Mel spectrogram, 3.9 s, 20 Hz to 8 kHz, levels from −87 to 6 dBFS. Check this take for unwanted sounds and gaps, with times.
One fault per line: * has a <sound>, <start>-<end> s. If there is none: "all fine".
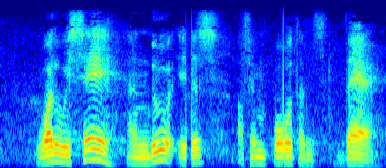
* has a dropout, 1.9-1.9 s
